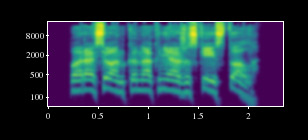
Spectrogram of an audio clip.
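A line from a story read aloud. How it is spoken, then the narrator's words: Gruff mutter, cook. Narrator (Russian): буркнула кухарка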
